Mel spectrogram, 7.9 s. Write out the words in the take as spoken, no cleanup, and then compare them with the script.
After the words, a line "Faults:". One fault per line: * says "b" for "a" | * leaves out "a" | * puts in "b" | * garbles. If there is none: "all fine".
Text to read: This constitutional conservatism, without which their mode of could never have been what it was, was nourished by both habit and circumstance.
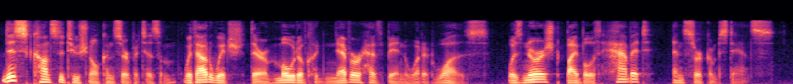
This constitutional conservatism, without which their mode of could never have been what it was, was nourished by both habit and circumstance.
Faults:
all fine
